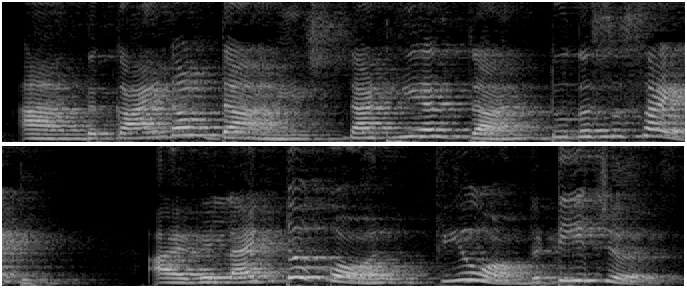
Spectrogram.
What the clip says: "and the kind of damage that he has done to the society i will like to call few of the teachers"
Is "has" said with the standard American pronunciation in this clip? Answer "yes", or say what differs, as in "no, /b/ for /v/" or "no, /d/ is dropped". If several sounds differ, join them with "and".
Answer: yes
